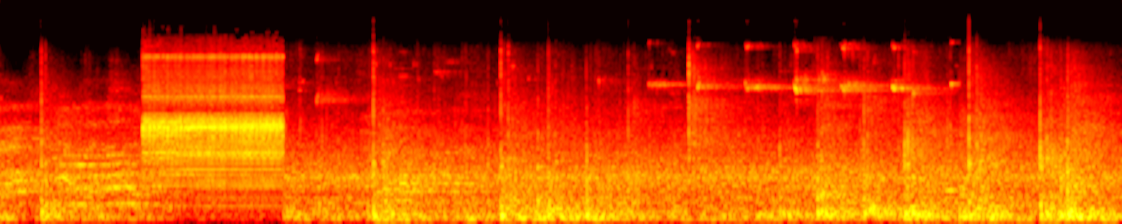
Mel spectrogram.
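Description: A gym scoreboard buzzer sounds for about a second, starting about a second in. A basketball is then dribbled on a hardwood court, with short high sneaker squeaks and players' voices in the hall.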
